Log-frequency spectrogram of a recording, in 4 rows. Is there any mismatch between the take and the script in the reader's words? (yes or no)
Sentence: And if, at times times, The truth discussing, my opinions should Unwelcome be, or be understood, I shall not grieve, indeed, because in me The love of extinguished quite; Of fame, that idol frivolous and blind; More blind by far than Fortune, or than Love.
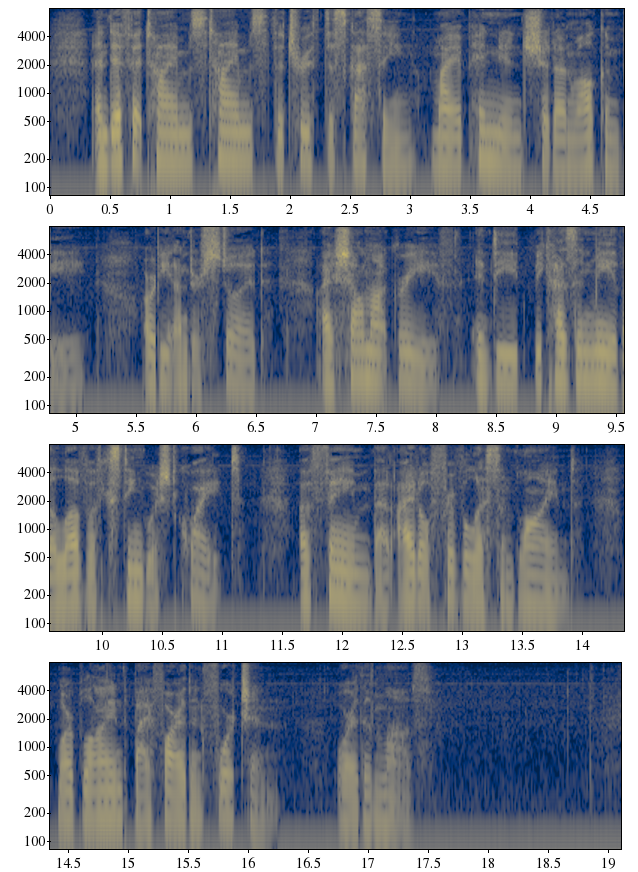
no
